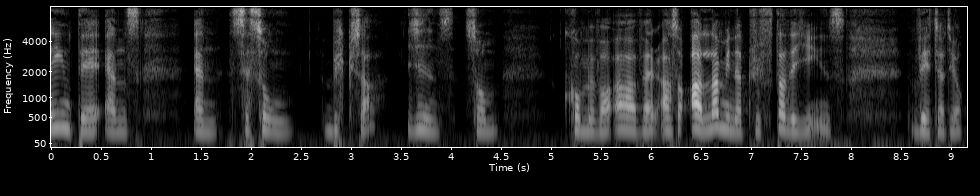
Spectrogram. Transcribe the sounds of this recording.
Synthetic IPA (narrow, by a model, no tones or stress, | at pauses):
ɛɪnt̪əʔɛns | ɛnsɛsɔŋ | bʏksa̰ | jiːnsːɔm | kʰɔmːəɾvɑːʔøːvəɾa̰lsɔʔalːamiːnat̪ʰɾʏft̪ad̪əjḭːns | veːt̪jaat̪jɑːɡ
